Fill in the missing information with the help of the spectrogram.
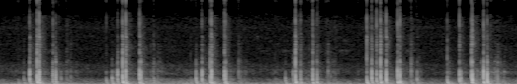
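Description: Short painted fingernails tap quickly on the top of a hollow, soft, patterned fabric zippered pencil case, along the zipper. Bursts of light, dry clicks come in uneven clusters with brief pauses between them. Each tap dies away almost instantly over a faint steady hiss.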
